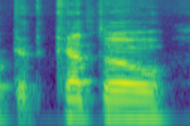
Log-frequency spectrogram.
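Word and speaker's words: Checchetto: You got to say it like the Sopranos, like gabagool.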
